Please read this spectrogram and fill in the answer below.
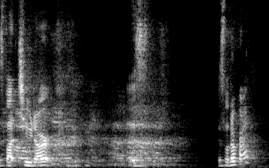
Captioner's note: laughter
